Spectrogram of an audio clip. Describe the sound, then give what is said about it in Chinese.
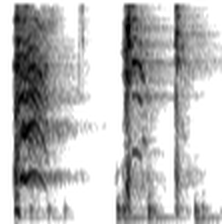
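A person coughs in three harsh bursts. The first is the longest, and the next two follow closely after a short silence. “哎呀，咳啦！ 哎，我咳嗽。”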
